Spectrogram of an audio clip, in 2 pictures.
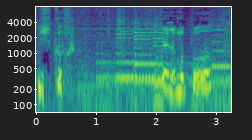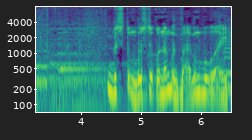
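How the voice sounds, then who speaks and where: An actor with a Filipino accent playing a gentle, remorseful male ex-convict in an emotive radio drama. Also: fairly high pitch, creaky, heavily acted. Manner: earnest, emotive, talking to himself. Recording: dramatic music behind the voice.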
